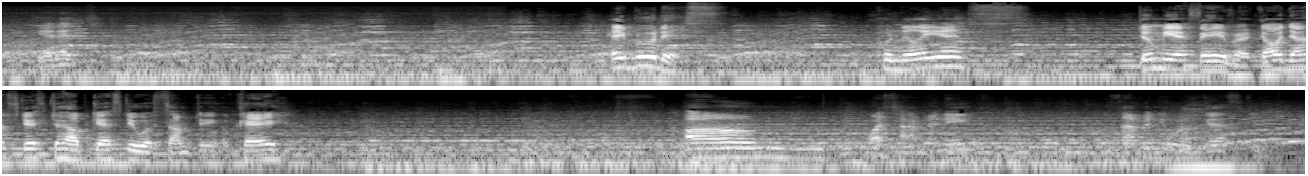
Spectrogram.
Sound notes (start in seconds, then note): none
